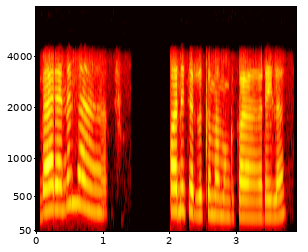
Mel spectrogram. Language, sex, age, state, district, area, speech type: Tamil, female, 18-30, Tamil Nadu, Tiruvarur, rural, conversation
